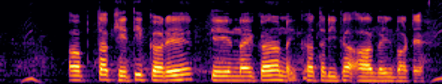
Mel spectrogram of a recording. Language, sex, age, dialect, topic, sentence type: Bhojpuri, male, 25-30, Northern, agriculture, statement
